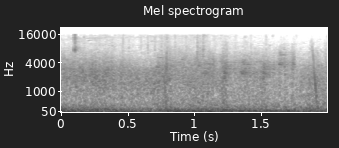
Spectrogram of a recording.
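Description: Plasma cannons in the real-time strategy game BAR fire in a dense, continuous battle roar of overlapping booms and bursts, loud and unbroken throughout.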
